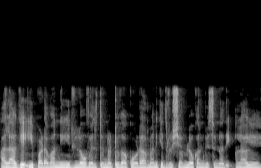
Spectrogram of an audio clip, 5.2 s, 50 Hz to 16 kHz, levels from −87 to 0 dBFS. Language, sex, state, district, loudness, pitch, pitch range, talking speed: Telugu, female, Andhra Pradesh, Visakhapatnam, -16 LUFS, 190 Hz, 185-195 Hz, 125 wpm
